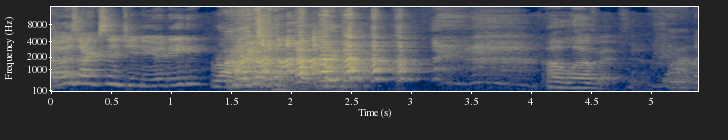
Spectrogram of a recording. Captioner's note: laughing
